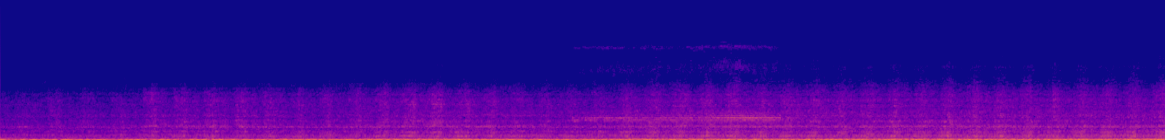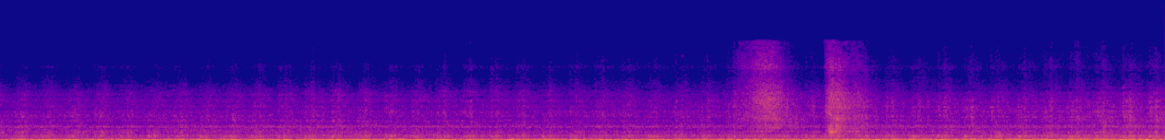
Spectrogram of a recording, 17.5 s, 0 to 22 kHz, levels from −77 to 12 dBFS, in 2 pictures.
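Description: No audible faults or glitches anywhere in the recording.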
